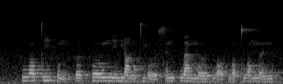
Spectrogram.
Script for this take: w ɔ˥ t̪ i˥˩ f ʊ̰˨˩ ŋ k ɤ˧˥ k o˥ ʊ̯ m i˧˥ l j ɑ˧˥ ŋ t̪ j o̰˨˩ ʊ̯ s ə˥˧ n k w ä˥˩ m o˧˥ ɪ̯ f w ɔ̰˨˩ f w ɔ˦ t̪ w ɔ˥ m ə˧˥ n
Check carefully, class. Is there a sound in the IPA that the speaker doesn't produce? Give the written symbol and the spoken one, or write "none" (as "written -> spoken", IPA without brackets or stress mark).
ɪ̯ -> ʊ̯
